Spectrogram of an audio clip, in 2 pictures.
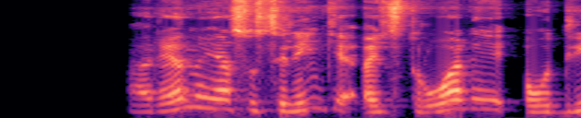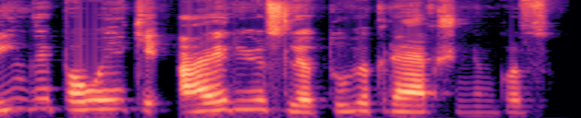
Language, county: Lithuanian, Kaunas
